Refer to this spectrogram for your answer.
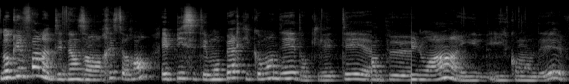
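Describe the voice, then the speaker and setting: A woman talks at a fairly quick pace with an animated tone and lively intonation. Noticeable background noise runs underneath. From Portugal. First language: Portuguese (speaking French). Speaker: YouTuber. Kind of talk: casual vlog storytelling. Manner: animated, hesitant with fillers.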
